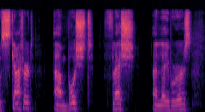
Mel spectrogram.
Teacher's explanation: the use of sibilants. That's the repeated S sound.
